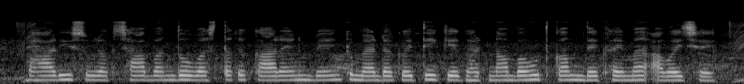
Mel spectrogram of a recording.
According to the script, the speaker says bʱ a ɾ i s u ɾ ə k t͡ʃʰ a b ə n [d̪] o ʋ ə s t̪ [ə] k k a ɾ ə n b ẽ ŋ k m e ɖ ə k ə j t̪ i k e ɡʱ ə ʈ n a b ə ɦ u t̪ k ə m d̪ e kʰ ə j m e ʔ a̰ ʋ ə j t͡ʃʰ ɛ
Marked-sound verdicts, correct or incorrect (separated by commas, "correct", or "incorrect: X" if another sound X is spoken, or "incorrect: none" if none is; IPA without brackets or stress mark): correct, correct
